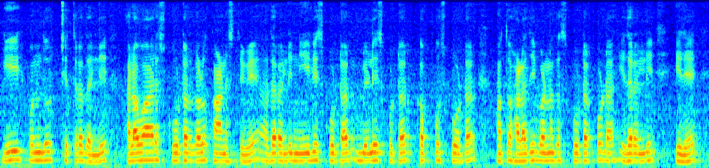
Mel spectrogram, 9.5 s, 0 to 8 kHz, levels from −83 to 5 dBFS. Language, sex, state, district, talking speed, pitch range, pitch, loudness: Kannada, male, Karnataka, Koppal, 135 wpm, 135-145 Hz, 140 Hz, -18 LUFS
